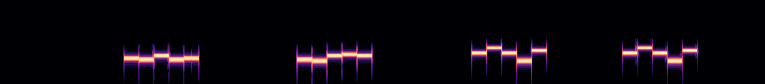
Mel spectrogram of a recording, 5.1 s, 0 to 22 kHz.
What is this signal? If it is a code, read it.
Five-tone selective call (CCIR), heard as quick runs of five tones, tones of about 100 ms. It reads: 32523 21565 77719 77719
